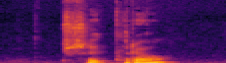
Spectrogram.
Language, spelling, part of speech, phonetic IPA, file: Polish, przykro, adverb, [ˈpʃɨkrɔ], LL-Q809 (pol)-przykro.wav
